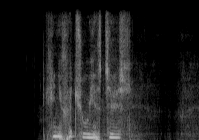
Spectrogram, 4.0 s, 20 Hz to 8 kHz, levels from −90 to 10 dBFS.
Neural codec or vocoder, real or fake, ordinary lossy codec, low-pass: codec, 16 kHz, 4.8 kbps, FACodec; fake; none; 7.2 kHz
